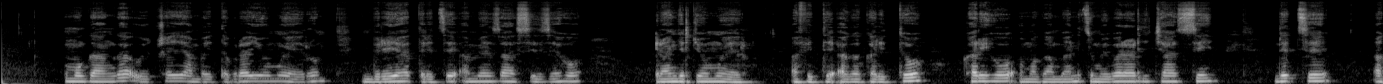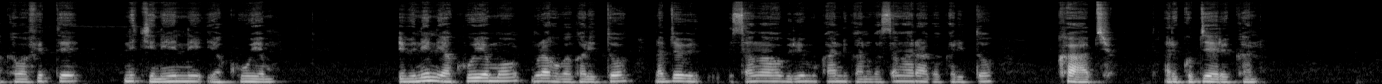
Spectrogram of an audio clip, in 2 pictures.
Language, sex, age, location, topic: Kinyarwanda, male, 25-35, Huye, health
